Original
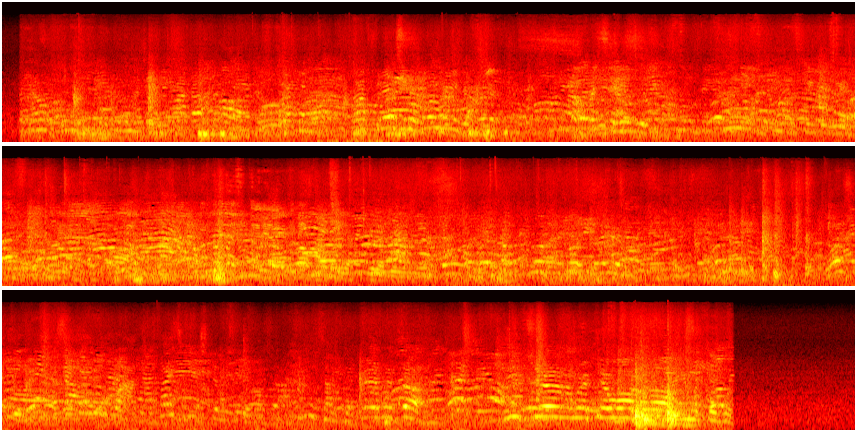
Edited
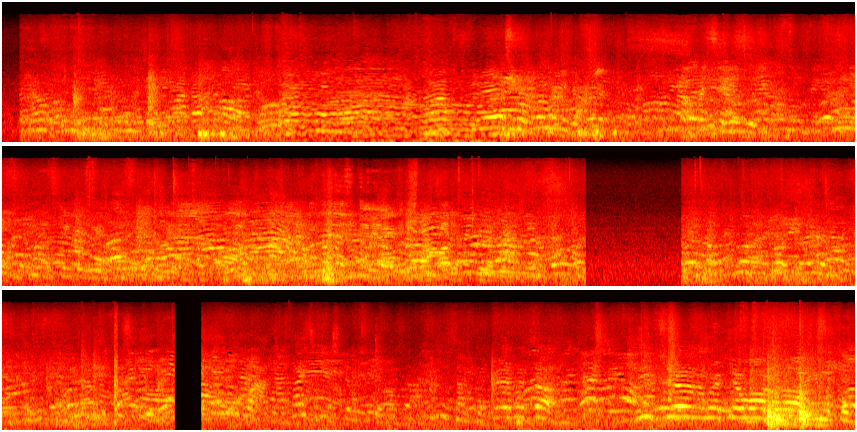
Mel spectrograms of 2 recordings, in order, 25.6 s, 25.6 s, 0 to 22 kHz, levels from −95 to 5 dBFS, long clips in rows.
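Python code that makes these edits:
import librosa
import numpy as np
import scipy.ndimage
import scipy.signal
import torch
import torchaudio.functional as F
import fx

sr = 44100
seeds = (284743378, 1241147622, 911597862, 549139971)

y = fx.edit(x, sr, fx.stretch_span(start_s=2.8, length_s=1.09, factor=2.0),
    fx.reverse_span(start_s=11.47, length_s=0.45),
    fx.insert_room_tone(at_s=13.27, length_s=0.96),
    fx.cut(start_s=16.16, length_s=0.73),
    fx.silence(start_s=17.46, length_s=0.27), tone=tone)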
